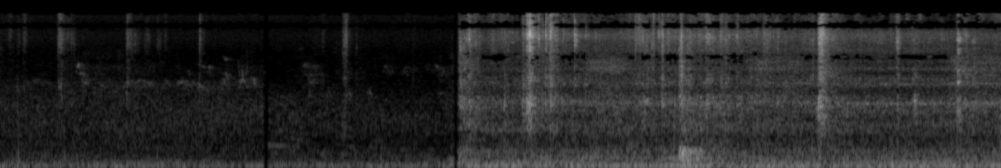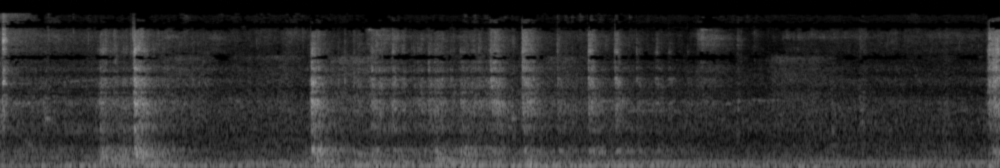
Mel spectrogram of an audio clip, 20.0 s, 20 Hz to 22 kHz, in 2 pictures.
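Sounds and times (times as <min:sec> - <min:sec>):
truck engine running: 0:04.5 - 0:20.0
sharp metal clanks and knocks: 0:06.5 - 0:17.1.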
